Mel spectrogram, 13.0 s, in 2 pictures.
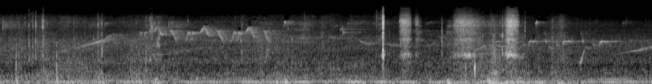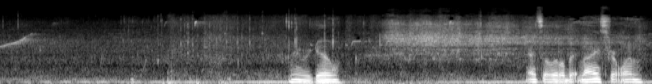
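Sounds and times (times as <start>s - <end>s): gear clicks and rustles: 0.0s - 5.7s
songbird singing: 0.0s - 13.0s.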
